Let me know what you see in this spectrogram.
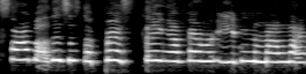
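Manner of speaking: very high, squeaky cartoon mouse voice. Quoting a compliment on their food, the speaker does a Vince Gilligan impression. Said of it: "That's my Vince Gilligan impression. It's more like Mickey Mouse".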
